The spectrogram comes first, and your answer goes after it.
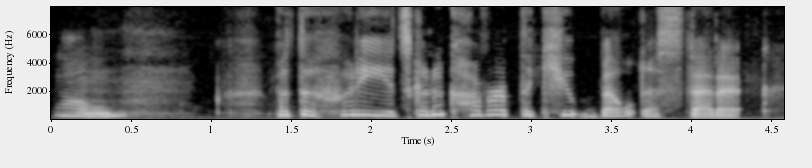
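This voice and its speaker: A woman's voice: high-pitched, moderate pace, darkish tone, dry recording, muffled recording, natural voice. An actress playing a chatty, eager, sweetly stubborn young woman in a romantic fantasy audio drama, speaking in a conversational, emphatic way. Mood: bright, eager.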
